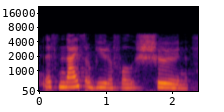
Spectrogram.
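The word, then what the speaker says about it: schön: like that okay so shun is nice or beautiful shun here you have an S CH it's pronounced exactly the same way as the sh in in English Okay like to shine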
